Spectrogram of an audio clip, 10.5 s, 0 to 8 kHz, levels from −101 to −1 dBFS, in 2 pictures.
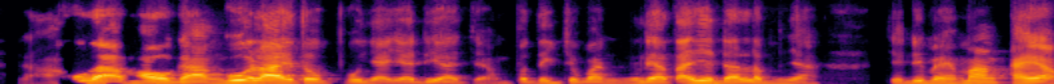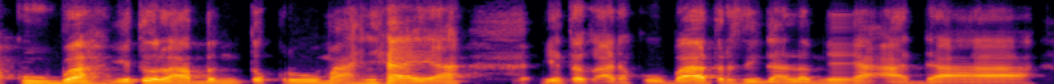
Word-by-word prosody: Aku 185 - -8
nggak 150 -3 +5
mau 140 +1 +6
ganggulah, 170 +7 +6
itu 180 +2 0
punyanya 135 -3 -6
dia 135 -2 -5
ja, - - -16
yang - - -24
penting 170 +6 -8
cuman 140 -4 -5 0.2
lihat 145 -1 +1
aja 185 +1 +3
dalamnya. 140 -2 -3 0.4
Jadi 140 +8 -5
memang 195 +7 -1
kayak 155 +1 +2
kubah 155 -3 +3
gitulah 150 -2 +3
bentuk 135 +1 -4
rumahnya 145 +3 -1
ya. 145 +1 0 0.5
Itu 140 0 -2
ada 125 0 -5
kubah, 155 +6 +2
terus 155 - -5
di 145 - -5
dalamnya 135 +4 -4
ada 125 -1 -3
145 Hz, 165 wpm, -22 LUFS, 135-155 Hz, 0.5 s, mau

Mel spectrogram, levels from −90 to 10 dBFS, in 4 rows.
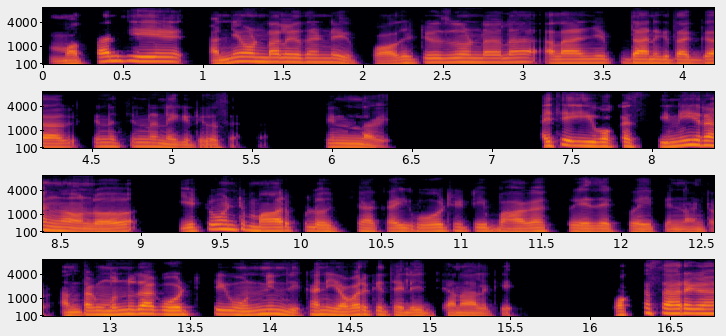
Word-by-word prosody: మొత్తానికి 190 - +2 0.4
అన్నీ 135 +11 +1
ఉండాలి 170 -1 +2
గదండి! 160 -2 -1 0.2
పాజిటివ్స్ 130 +9 -1
ఉండాలా, 160 +1 0 0.2
అలా 135 +1 +2
అని 135 - -2
జెప్పి 140 0 -7
దానికి 130 -1 +2
తగ్గ 125 0 -2 0.3
చిన్న 150 -1 -4
చిన్న 150 -1 -3
నెగెటివ్స్. 105 -1 -5 0.6
చిన్నవి. 125 - -1 1.0
అయితే 170 +4 +2
ఈ - - +5
ఒక్క 155 +2 -3
సినీ 155 +7 +1
రంగంలో 120 - +2 0.5
ఎటువంటి 195 +6 0
మార్పులొచ్చాక 125 -4 -1
ఈ - - -3
ఓటిటి 130 0 -2
బాగా 110 +3 0
క్రేజ్ 115 -2 -2
ఎక్కువైపోయిందంటావు. 100 -1 -5
అంతకు 145 +6 +2
ముందు 155 +3 +3
దాకా 165 -2 +4
ఓటిటి 150 +2 -1
ఉన్నింది 155 - +2
కానీ 150 +1 +2
ఎవరికీ 145 +1 +2
తెలీదు 110 -1 -1
జనాలకి. 100 -3 -2 0.7
ఒక్కసారిగా 190 +1 +4
135 Hz, 130 wpm, -24 LUFS, 110-160 Hz, 1.0 s, ఈ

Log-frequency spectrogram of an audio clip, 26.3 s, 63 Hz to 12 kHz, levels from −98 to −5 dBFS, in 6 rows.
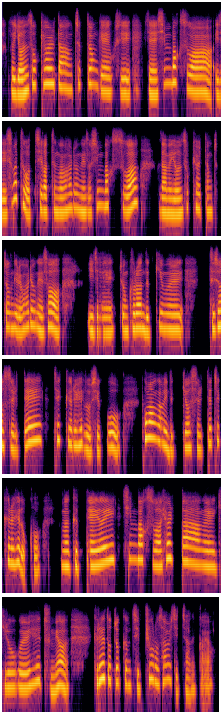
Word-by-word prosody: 그 190 -2 +1
연속 215 +11 +3
혈당 260 -6 +2
측정기에 265 -7 -1
혹시 185 -2 -2 0.3
이제 175 -1 +1
심박수와 205 - +2
이제 170 -1 -1
스마트 320 - 0
워치 175 +4 -1
같은 195 -1 -1
걸 185 +1 0
활용해서 205 -4 -3
심박수와 255 +1 +1 0.4
그다음에 180 -3 +1
연속 180 +7 -1
혈당 195 -3 -5
측정기를 205 -3 -3
활용해서 220 -4 +2 0.5
이제 180 -1 -2
좀 195 -1 -2
그런 210 0 +3
느낌을 200 +1 -1 0.5
드셨을 210 -2 0
때 280 +9 +4 0.2
체크를 260 -5 -1
해 - - +3
놓으시고 190 +1 -1 0.4
포만감을 320 -9 +5
느꼈을 195 +2 -4
때 250 +7 -2
체크를 265 -3 -1
해 255 - +4
놓고 170 +2 -4 0.4
그러면 215 -1 +1
그때의 225 +6 +3
심박수와 290 -7 +1
혈당을 240 -7 +2
기록을 195 0 -1
해 255 +3 -1
두면 190 0 -1 0.5
그래도 270 +1 +3
쪼끔 230 -3 -3
지표로 245 +8 -3
삼을 265 +4 -4
수 200 -11 -8
있지 160 +1 -13
않을까요? 170 +8 -9
215 Hz, 275 characters per minute, -23 LUFS, 190-255 Hz, 0.5 s, 포만감을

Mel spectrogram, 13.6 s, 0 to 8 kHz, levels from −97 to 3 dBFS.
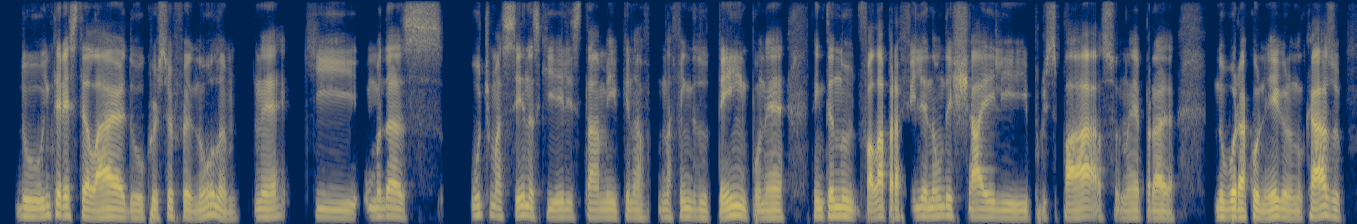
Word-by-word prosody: do 110 -1 0
Interestelar, 105 -6 +4
do 90 -1 -4
Christopher 105 -1 -2
Nolan, 95 -4 -1 0.2
né, 105 +2 0 0.2
que 95 -3 -4
uma 110 0 -4
das 110 -4 -2 0.3
últimas 120 -2 -4
cenas 115 -2 0
que 100 - -5
ele 100 0 -2
está, 100 +1 -3
meio 100 -1 -3
que - - -7
na 100 - -4
f 90 - -20
na 100 -1 -7
fenda 105 +2 -4
do 95 - -3
tempo, 105 -3 0
né, 95 0 0 0.3
tentando 110 0 +1
falar 115 - +4
para 110 -1 +2
a - - -12
filha 110 +1 -2
não 115 +2 0
deixar 105 -3 +2
ele 95 -2 -2
ir - - -5
para - - -15
o - - -11
espaço, - - +2
né, 95 +1 -3
pra 90 -3 0 0.4
no 105 0 0
buraco 105 0 +5
negro, 100 +1 +2
no 90 -1 -4
caso, 105 +1 +4
105 Hz, 185 wpm, -23 LUFS, 95-110 Hz, 0.4 s, buraco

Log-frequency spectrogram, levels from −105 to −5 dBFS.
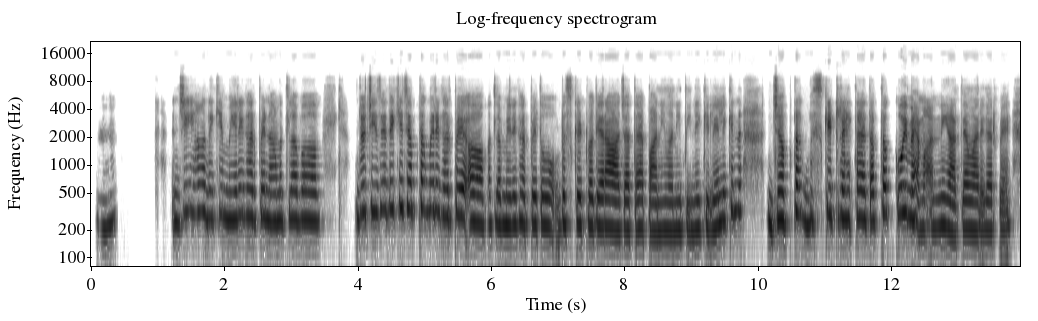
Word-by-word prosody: हुँ। 220 +4 -5 1.0
जी 305 +6 -6
हाँ, 310 +1 -2
देखिए 265 +2 -7
मेरे 260 0 -1
घर 275 -1 -1
पे 275 - 0
ना 245 -1 0
मतलब 255 +1 -2 0.9
जो 305 - +2
चीज़ें 320 +1 -3
देखिए 335 +1 0
जब 330 -1 0
तक 340 - +2
मेरे 325 0 -1
घर 275 -2 -2
पे 285 +1 +2
अ, 245 - +3 0.3
मतलब 230 0 -2
मेरे 230 0 +1
घर 235 -1 -1
पे 230 -1 +1
तो 225 -2 0
बिस्किट 230 0 -1
वग़ैरह 220 -1 +3
आ 205 -1 +7
जाता 200 0 -1
है 210 - +2
पानी-वानी 195 +1 0
पीने 200 +1 -2
के 210 0 -4
लिए 205 +2 0
लेक़िन 285 +7 -1 0.5
जब 255 -1 +3
तक 305 -1 +4
बिस्किट 270 +3 -2
रहता 265 0 +1
है 260 - +4
तब 250 0 +1
तक 295 0 +2
कोई 305 +1 +7
मेहमान 210 -6 +2
नहीं 220 -1 +1
आते 190 +1 +2
हमारे 200 -1 +2
घर 200 0 0
पे, 105 +1 -4
245 Hz, 200 wpm, -23 LUFS, 210-280 Hz, 1.0 s, आ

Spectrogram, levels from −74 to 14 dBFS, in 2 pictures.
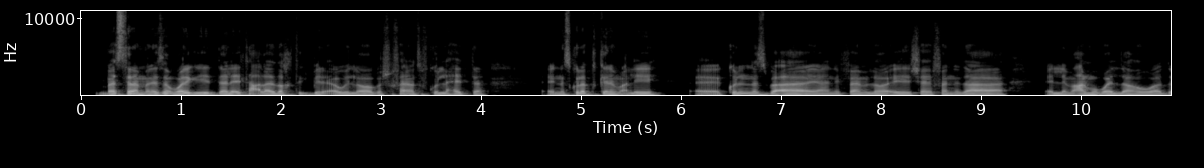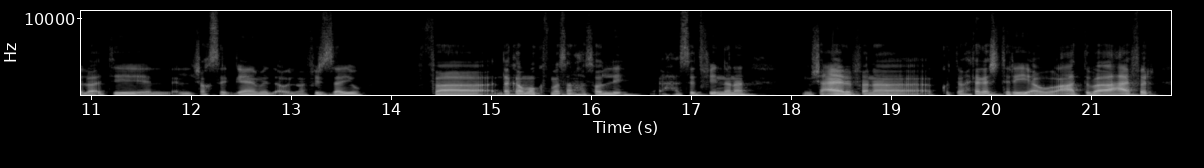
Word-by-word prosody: بس 130 +3 +2
لمّا 120 -3 +5
نزل 145 +3 +3
الموبايل 130 +2 +5
الجديد 125 +2 +1
ده 125 -1 +2
لقيت 125 +1 +1
عليَّ 115 +1 +3
ضغط 125 -2 -2
كبير 110 +3 -3
أوي، 115 +1 +1
اللي 110 0 0
هو 115 0 +2
باشوف 115 +4 -7
إعلاناته 120 +2 -1
في 125 - -12
كُلّ 115 -3 -2
حتة 110 -1 -3 0.6
الناس 115 +3 -3
كلّها 135 0 +3
بتتكلم 125 -2 -1
عليه 110 +1 -1 0.3
آآ، - - -2
كُلّ 135 - -3
الناس 130 -1 -2
بقى 120 -3 +4
يعني 95 -1 -3
فاهم 115 +3 -2
اللي 110 0 -2
هو 115 - +1
إيه 110 +2 -1
شايفة 115 +1 -3
إن 105 -2 -5
ده 110 -2 +2 0.4
اللي 105 0 -2
معاه 100 +4 +3
الموبايل 120 -1 +2
ده 120 0 +1
هو 115 0 +1
دلوقتي 110 -1 -2
ال 95 0 -10
الشخص 110 +4 -9
الجامد، 110 0 -3
أو - - -6
اللي 95 0 -10
ما 95 - -10
فيش 110 +5 -6
زيه 110 -1 -1 0.6
ف - - -7 0.6
ده 130 - -1
كان 145 0 +2
موقف 145 0 -2
مثلًا 135 0 -3
حصل 120 +1 -2
لي، 130 0 -3 0.3
حسّيت 100 +6 -7
فيه 130 +1 -3
إن 125 -1 +1
أنا 125 0 +1 0.5
مش 105 -1 -8
عارف 120 -2 +5
أنا 105 -2 -1
كنت - - -10
محتاج 115 +5 -1
أشتريه 120 -3 0
أو 100 0 -1
قعدت 115 +3 +1
بقى 120 -1 +5
أعافر 130 +4 +2
115 Hz, 190 wpm, -24 LUFS, 110-125 Hz, 0.6 s, لمّا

